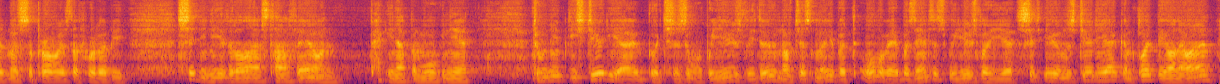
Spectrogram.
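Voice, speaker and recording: A man's voice: medium pitch, slight background noise, low-quality recording. An older man, talking informally and unhurriedly as a radio presenter signing off live, rambling a little. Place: radio studio.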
